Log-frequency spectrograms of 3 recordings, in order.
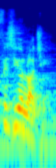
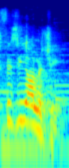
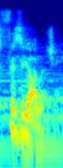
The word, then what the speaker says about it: physiology: This word is not physiology. This word is physiology. The third syllable is stressed. Again, this word is physiology.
